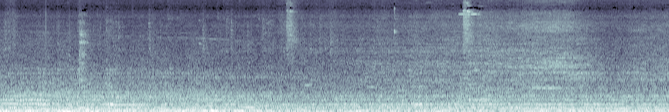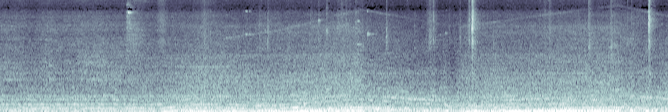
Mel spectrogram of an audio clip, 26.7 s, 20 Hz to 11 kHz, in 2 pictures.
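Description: Diesel engine of a Jelcz 120M/3 city bus running, heard from inside the bus with a deep rumble. In the second half it grows louder and its pitch rises and drops several times as the bus speeds up. Occasional sharp clicks and rattles.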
